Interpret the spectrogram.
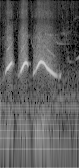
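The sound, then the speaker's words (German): A person whistles three short bird-like chirps in imitation of birds chirping, two quick rising-falling notes followed by a longer swooping one, with no talking. “Vögelchen zwitschern.”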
